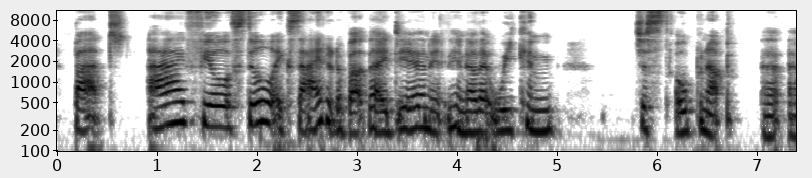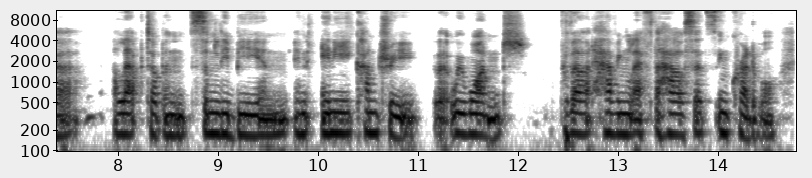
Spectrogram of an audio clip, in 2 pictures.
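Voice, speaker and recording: A woman's lively intonation comes through with vocal fry. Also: medium pitch for a woman, fairly slow pace. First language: not English. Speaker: composer and choir director. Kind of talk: interview conversation. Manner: halting, many fillers and restarts.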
